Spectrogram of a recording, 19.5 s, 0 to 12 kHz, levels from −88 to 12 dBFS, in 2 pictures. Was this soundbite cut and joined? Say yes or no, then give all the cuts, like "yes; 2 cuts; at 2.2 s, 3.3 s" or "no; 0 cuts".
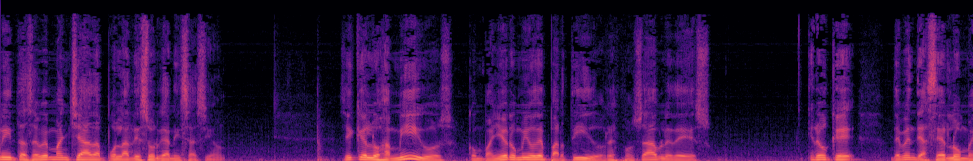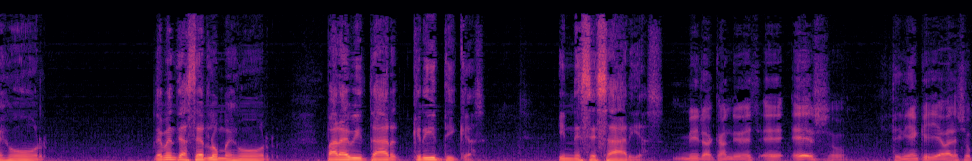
no; 0 cuts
